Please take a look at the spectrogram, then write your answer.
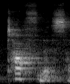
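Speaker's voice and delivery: "toughness" with a punched "tough", weak "ness"; stress on TOUGH. Shown as a demonstration. Teacher showing another neutral suffix, "toughness" stressed on "tough". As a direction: lean on the first syllable of "toughness". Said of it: "L'accent reste sur".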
